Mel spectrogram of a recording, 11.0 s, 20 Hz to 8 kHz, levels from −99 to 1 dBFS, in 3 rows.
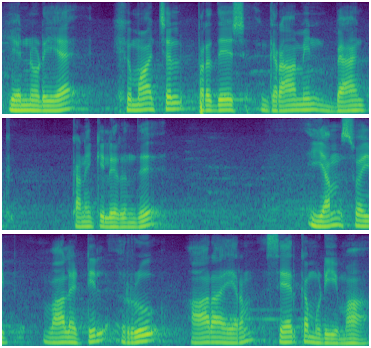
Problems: none marked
